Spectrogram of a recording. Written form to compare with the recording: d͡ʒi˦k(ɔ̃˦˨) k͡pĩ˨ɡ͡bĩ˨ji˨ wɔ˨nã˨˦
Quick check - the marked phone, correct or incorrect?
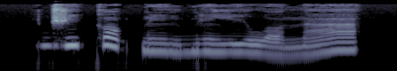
incorrect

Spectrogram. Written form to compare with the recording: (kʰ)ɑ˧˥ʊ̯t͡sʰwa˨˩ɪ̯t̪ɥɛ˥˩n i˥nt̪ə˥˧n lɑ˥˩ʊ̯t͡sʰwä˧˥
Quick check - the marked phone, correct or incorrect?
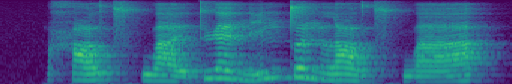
incorrect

